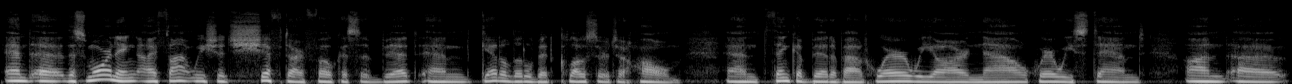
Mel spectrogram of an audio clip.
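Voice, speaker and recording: A male radio talk show host, interviewing guests in a measured, halting way with frequent fillers. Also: medium pitch, steady tone, mellow, no room sound, clean studio sound. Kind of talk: public affairs interview.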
